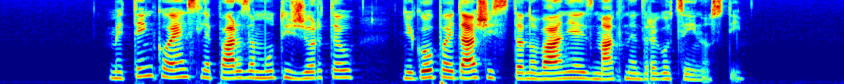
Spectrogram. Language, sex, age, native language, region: Slovenian, female, 18-29, Slovenian, Gorenjska region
